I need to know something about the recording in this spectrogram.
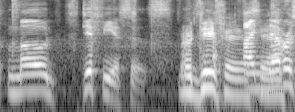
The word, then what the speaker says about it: Modiphius: But I do want to talk about Morpheus? No, it's Modiphius's.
